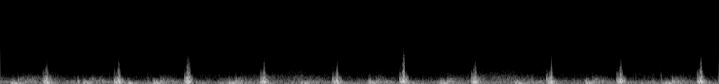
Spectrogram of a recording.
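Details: 1955 Johns Hopkins heart sound laboratory recording: regular heartbeat near 83 a minute with low background hiss after surgical repair of an atrial septal defect.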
